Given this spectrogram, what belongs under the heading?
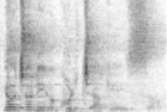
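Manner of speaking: usual speaking voice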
